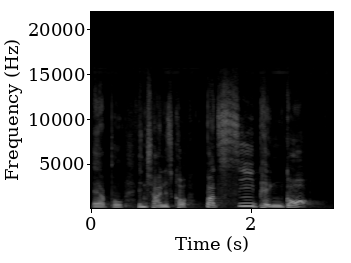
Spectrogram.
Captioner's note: in foreign language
